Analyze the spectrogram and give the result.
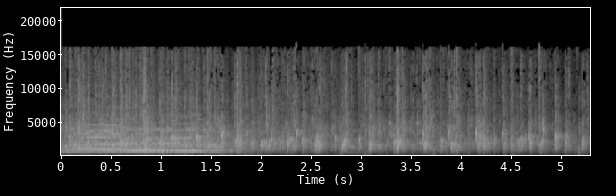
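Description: audience round of applause

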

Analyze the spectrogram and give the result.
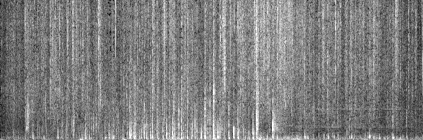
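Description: horses galloping away

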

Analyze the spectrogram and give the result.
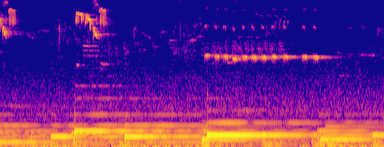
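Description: song thrush singing

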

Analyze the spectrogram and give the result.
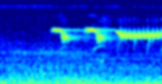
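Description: birds chirping

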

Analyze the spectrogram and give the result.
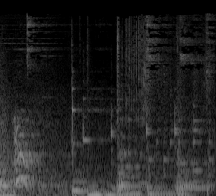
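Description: dog barking

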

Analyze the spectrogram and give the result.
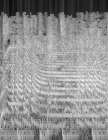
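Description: air horn sound effect

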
